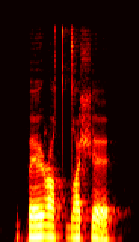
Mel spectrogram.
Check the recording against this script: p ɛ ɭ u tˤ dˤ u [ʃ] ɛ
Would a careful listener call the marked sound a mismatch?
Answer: no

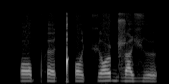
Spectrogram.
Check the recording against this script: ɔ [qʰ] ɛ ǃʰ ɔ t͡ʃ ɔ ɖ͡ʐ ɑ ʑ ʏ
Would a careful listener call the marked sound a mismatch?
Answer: yes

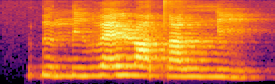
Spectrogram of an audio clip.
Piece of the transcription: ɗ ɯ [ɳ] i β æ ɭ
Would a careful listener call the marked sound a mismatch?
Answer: yes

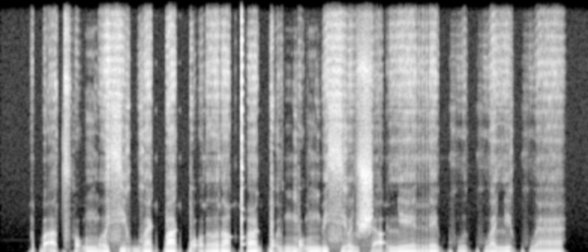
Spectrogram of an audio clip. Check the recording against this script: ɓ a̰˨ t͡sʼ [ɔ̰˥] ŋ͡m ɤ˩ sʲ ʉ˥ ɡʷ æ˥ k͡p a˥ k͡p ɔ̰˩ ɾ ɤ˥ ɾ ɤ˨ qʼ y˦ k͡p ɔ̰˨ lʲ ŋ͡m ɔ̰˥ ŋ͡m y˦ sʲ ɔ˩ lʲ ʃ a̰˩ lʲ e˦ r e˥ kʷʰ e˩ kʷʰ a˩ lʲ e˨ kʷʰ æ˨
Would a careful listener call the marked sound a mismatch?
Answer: yes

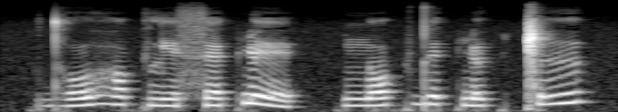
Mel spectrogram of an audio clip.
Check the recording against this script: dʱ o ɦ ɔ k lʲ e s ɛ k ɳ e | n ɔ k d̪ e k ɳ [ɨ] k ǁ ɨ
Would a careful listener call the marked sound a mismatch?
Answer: no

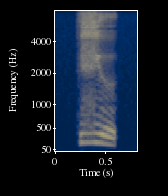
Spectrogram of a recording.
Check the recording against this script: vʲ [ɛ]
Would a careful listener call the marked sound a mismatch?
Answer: yes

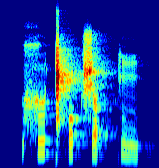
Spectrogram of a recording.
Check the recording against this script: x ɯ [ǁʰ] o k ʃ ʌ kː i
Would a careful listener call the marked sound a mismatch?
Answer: no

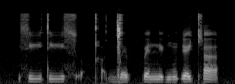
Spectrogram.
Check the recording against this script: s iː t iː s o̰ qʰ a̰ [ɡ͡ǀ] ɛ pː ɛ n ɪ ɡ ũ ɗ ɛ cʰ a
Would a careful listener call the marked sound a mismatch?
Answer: no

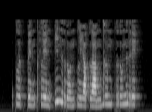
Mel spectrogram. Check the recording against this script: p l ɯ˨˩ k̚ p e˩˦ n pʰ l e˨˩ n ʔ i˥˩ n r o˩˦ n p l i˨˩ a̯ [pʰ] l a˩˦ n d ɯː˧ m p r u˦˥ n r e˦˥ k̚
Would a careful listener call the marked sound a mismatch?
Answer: yes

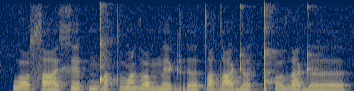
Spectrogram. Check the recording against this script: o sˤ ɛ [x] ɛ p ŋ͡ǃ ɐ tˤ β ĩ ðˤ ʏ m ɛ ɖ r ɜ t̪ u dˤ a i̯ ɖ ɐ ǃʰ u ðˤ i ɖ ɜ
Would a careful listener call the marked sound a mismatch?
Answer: no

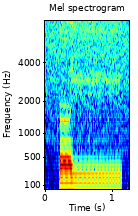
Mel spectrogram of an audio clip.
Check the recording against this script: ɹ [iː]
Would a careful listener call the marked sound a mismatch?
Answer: no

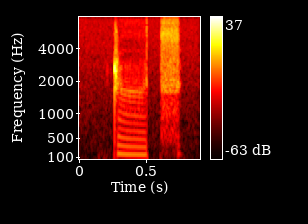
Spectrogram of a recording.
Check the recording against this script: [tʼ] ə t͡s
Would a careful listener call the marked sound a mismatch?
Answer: yes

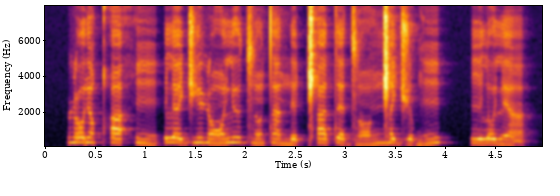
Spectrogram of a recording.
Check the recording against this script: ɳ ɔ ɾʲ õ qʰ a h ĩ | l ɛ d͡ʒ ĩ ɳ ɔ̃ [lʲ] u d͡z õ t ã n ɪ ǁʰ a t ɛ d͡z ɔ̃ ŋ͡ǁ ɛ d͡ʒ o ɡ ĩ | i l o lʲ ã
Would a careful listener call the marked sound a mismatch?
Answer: no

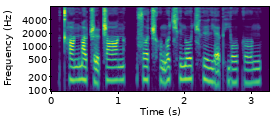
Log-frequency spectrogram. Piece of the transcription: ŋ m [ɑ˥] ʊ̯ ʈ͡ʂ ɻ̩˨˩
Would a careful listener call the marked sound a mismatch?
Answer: yes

